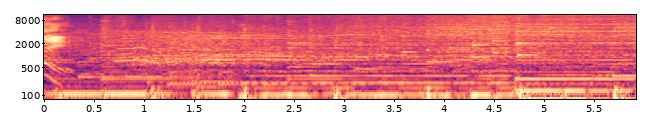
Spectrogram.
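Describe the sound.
A church audience shouts and cheers together in response to the preacher's call to shout if they believe, a loud, sustained roar of many voices, filling the whole stretch with a dense, reverberant wash of sound.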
